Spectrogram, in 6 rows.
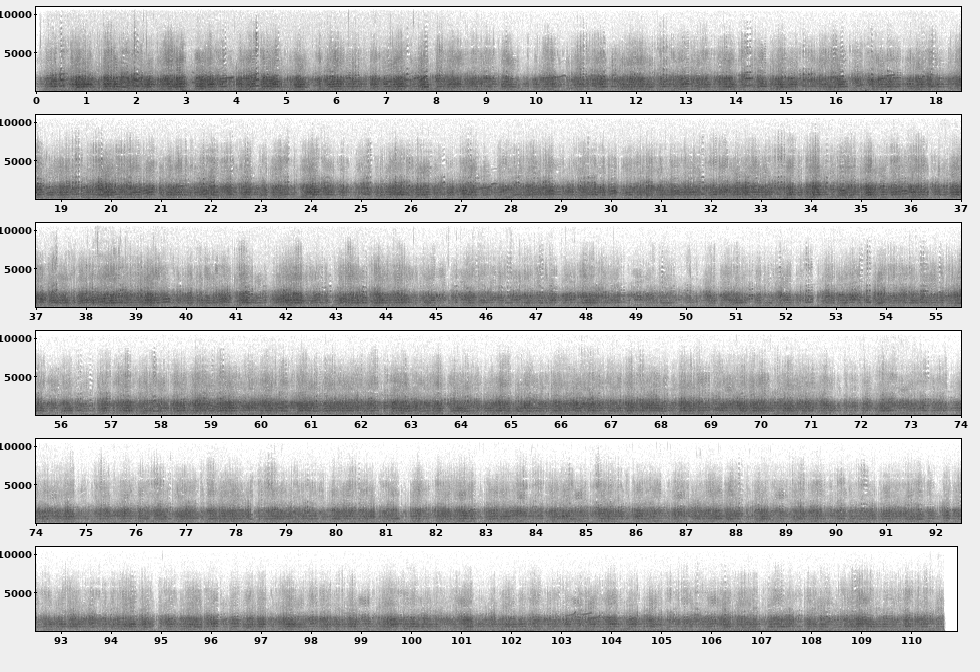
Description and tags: brent goose in Arcachon, France. large group of birds sit on water . gentle sound of water associate
record with couple of oktava mk-012 mic and fostex fr2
